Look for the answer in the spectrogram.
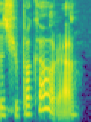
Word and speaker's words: chupacabra: So the surprise, the cryptid is a chupacabra.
